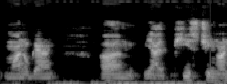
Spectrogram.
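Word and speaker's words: Monaghan: by Michelle mon monogan I believe you say her name monogan um yeah he's cheating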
